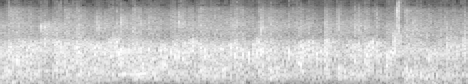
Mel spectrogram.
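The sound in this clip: Audience applause welcomes a taxidermist guest onto a comedy talk show: loud, dense, steady clapping that fills the whole moment without a break.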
